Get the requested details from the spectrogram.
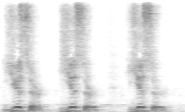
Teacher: empieza con u y es sonido semiconsonante no es sonido de vocal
